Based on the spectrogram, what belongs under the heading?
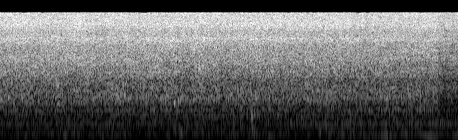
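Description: Almond pulp and sugar frying in desi ghee in a non-stick pan, giving a steady sizzle as it is roasted and stirred.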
